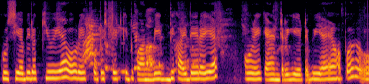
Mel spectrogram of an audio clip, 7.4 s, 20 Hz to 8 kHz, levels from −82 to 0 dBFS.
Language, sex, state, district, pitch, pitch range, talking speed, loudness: Hindi, female, Uttar Pradesh, Shamli, 215 Hz, 205-225 Hz, 210 wpm, -12 LUFS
